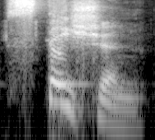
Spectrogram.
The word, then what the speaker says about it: station: You'll also hear the letter O pronounced with a schwa when it comes in words with T-I-O-N or S-I-O-N at the end, like information, information, or station, station, or relation, relation. Okay, that at the end is the O being pronounced as a schwa.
